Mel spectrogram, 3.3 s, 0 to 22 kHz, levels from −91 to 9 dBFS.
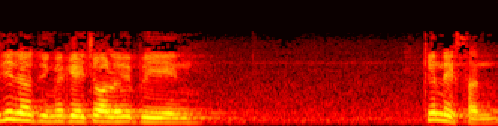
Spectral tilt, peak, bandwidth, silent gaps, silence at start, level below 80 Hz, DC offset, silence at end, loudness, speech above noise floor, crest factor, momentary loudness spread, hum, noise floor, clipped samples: -3.5 dB/octave; -4 dBFS; 7.8 kHz; none; 0 s; -68 dBFS; under 0.1%; 0 s; -19 LUFS; 30 dB; 16 dB; 10 LU; none; -49 dBFS; under 0.1%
